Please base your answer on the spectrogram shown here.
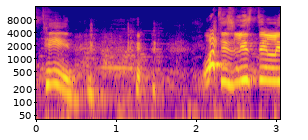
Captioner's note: audience laughing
